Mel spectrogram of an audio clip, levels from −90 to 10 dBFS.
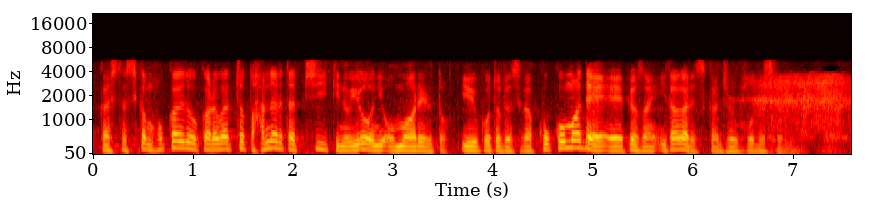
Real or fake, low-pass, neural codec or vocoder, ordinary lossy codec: fake; 5.4 kHz; codec, 16 kHz in and 24 kHz out, 1 kbps, XY-Tokenizer; none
